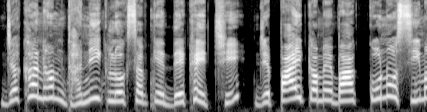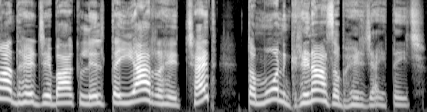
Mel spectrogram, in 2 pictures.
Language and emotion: Maithili, disgusted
